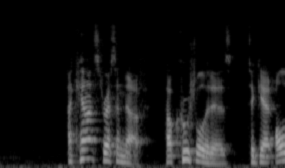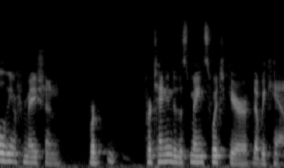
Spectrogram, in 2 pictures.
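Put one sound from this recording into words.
A man speaks calmly and with animation, close by.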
